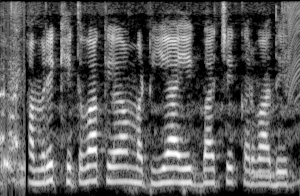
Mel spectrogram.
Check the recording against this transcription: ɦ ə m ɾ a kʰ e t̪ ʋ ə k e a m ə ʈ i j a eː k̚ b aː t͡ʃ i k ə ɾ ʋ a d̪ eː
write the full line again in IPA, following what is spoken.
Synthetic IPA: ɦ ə m ɾ e kʰ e t̪ ʋ a k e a m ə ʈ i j a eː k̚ b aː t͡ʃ e k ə ɾ ʋ a d̪ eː

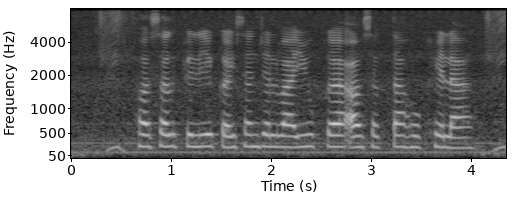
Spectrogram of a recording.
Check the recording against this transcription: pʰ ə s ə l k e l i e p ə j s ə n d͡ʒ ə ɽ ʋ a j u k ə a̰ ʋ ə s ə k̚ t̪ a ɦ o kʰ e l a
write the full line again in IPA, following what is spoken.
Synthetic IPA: pʰ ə s ə l k e l i e k ə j s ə n d͡ʒ ə l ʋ a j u k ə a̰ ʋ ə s ə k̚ t̪ a ɦ o kʰ e l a

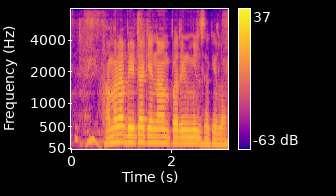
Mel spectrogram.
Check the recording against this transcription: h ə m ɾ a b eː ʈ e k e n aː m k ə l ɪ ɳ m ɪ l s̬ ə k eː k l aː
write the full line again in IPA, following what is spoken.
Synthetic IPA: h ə m ɾ a b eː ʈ a k e n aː m p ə ɾ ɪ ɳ m ɪ l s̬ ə k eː l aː

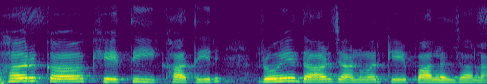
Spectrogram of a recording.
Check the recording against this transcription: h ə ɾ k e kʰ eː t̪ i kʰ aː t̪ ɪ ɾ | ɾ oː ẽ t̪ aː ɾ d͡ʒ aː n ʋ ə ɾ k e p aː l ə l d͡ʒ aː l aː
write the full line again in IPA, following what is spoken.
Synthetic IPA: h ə ɾ k a kʰ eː t̪ i kʰ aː t̪ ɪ ɾ | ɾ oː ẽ d̪ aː ɾ d͡ʒ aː n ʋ ə ɾ k e p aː l ə l d͡ʒ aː l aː

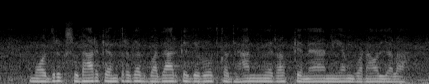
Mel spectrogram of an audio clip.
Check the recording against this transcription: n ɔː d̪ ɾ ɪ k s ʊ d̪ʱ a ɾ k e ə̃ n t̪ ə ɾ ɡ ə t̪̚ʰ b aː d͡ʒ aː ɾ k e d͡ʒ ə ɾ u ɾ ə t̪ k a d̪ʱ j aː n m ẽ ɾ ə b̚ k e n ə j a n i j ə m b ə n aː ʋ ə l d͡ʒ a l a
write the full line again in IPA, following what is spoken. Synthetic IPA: m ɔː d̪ ɾ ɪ k s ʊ d̪ʱ a ɾ k e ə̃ n t̪ ə ɾ ɡ ə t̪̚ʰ b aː d͡ʒ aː ɾ k e d͡ʒ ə ɾ u ɾ ə t̪ k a d̪ʱ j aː n m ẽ ɾ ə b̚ k e n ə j a n i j ə m b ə n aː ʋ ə l d͡ʒ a l a

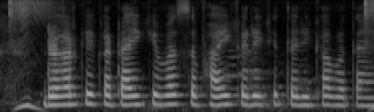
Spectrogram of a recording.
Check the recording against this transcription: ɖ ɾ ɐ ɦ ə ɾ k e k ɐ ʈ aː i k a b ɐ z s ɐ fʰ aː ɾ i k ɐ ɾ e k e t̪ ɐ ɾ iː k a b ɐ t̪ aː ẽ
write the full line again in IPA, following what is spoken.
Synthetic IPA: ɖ ɾ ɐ ɦ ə ɾ k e k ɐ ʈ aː i k e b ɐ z s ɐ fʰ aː i k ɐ ɾ e k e t̪ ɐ ɾ iː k a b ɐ t̪ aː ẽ

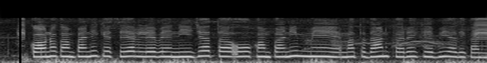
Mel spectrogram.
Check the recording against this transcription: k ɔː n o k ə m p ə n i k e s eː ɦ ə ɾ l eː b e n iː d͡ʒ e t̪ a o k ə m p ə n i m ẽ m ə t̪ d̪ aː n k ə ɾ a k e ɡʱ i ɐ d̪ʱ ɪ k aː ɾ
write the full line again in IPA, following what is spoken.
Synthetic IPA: k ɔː n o k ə m p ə n i k e s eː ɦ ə ɾ l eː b e n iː d͡ʒ a t̪ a o k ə m p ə n i m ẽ m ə t̪ d̪ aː n k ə ɾ e k e bʱ i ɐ d̪ʱ ɪ k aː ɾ

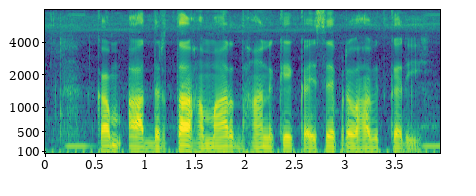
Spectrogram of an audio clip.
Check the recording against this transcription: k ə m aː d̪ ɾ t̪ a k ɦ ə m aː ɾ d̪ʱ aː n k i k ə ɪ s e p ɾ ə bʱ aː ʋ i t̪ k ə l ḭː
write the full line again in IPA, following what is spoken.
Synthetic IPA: k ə m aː d̪ ɾ t̪ a ɦ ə m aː ɾ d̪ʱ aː n k e k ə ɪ s e p ɾ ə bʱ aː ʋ ɪ t̪ k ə ɾ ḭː

